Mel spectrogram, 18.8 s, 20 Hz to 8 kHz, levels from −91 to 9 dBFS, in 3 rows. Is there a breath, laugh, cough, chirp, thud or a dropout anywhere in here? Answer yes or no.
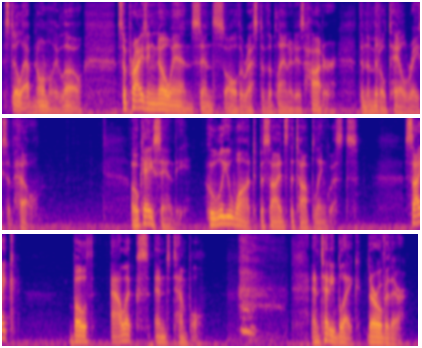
yes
